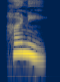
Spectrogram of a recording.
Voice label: "ಹಣಿ", Kannada

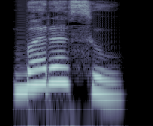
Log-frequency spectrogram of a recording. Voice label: "ಬರಸು", Kannada

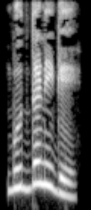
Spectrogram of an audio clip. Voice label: "ಬುದ್ದಣಿಗೆ", Kannada

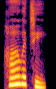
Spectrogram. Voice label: "ಹಾವಚೆ", Kannada

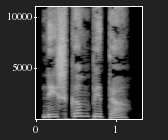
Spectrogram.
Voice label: "ನಿಷ್ಕಂಪಿತ", kannada

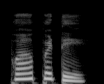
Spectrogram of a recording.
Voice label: "ಪೈಪಾಡು", kannada

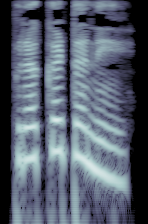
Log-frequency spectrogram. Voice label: "ಪ್ರಘಟ್ಟನ", Kannada

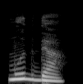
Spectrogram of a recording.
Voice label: "ಮುದ್ದ", Kannada

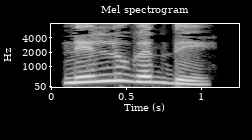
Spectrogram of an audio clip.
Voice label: "ನೆಲಗೊದ್ದ", Kannada

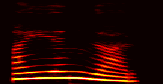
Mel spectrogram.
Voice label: "ಐಯಂಗಾರ್", Kannada

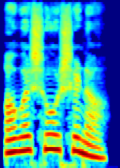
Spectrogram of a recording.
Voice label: "ಅವಿಶೇಷಣ", Kannada

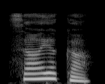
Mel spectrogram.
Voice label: "ಸಯ್ಯುಗ", Kannada

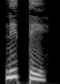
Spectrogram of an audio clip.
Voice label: "ನಿತ್ತೆ", kannada

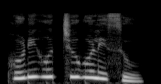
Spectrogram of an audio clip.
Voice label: "ಹುಡಿಹುಚ್ಚುಗೊಳಿಸು", Kannada

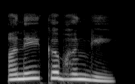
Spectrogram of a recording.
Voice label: "ಅನೇಕಭಂಗಿ", Kannada

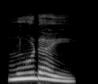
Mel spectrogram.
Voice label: "ಮೂಡೈ", Kannada

